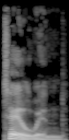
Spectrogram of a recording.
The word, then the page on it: tailwind: anglais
